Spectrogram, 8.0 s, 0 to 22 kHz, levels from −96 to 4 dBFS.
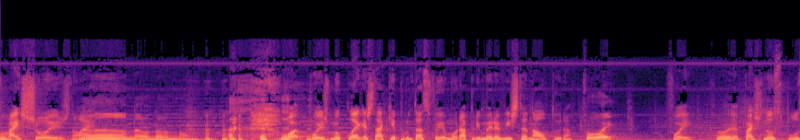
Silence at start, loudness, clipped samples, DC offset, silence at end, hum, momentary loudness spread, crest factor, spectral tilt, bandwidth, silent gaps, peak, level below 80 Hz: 0 s; -20 LUFS; under 0.1%; under 0.1%; 0 s; none; 7 LU; 18 dB; -5 dB/octave; 15 kHz; none; -2 dBFS; -46 dBFS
